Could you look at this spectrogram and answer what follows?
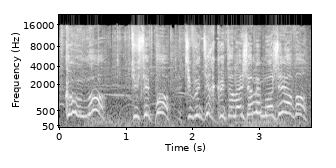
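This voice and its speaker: A woman's voice: very high voice, expressive, normal speed. A woman voicing an eager, chatty, bossy schoolboy in a French cartoon, full of enthusiasm. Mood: amazed. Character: eager, chatty schoolboy, self-appointed manager and food lover. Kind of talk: French animated cartoon acting. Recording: music behind the voice.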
